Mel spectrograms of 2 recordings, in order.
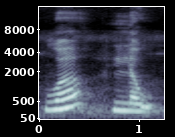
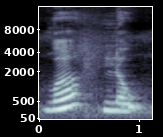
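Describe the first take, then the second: The two takes are said the same way.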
